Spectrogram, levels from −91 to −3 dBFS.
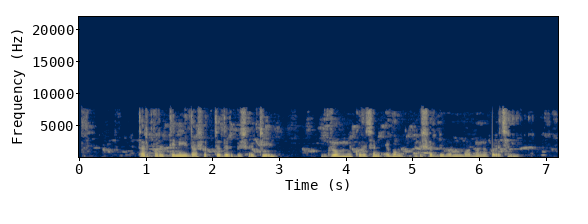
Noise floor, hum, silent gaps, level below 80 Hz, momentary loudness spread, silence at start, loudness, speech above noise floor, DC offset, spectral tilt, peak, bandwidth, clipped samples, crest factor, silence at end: -55 dBFS; none; none; -64 dBFS; 16 LU; 0.05 s; -29 LUFS; 26 dB; under 0.1%; -5.5 dB/octave; -10 dBFS; 8.2 kHz; under 0.1%; 20 dB; 0.2 s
